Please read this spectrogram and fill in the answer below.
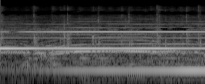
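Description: Amplified electric guitar and bass held in a ringing drone: several steady sustained tones, one of which bends up and back down about the middle.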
